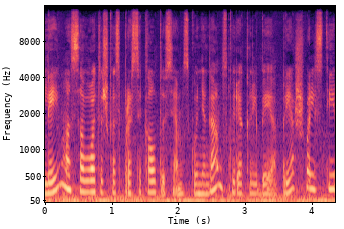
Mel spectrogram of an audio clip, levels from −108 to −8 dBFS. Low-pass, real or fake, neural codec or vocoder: 14.4 kHz; fake; codec, 44.1 kHz, 7.8 kbps, Pupu-Codec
